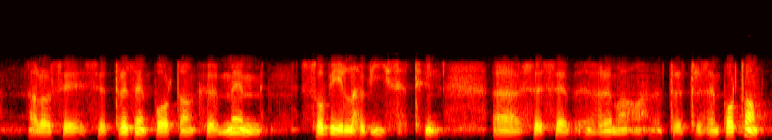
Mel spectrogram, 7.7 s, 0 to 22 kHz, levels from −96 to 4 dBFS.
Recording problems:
phone-call audio; nothing above 3.5 kHz

